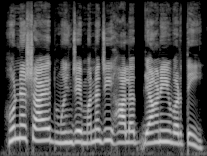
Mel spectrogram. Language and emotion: Sindhi, neutral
